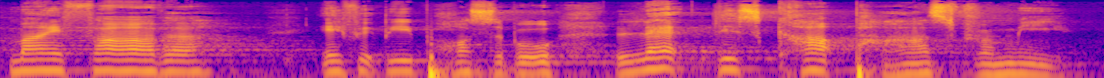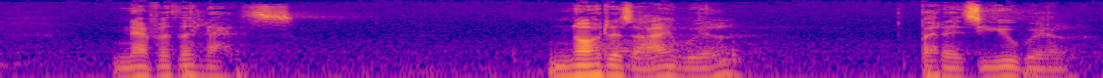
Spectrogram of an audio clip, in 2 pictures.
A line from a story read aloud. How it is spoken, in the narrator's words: He cried out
